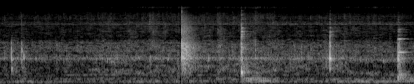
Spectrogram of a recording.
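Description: Chicken simmering in coconut milk in a pot on a gas stove, a steady hiss broken by sharp clinks against the pot, the loudest about two seconds in. Near the end the glass lid is set on the pot with a clink.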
